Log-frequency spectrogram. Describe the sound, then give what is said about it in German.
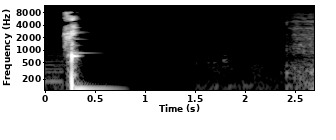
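A cork pops out of a bottle of Chilean Montes Alpha wine with a single short, sharp pop and a brief ringing tone, then near silence before a faint rustle at the end. “Ilju entkorkte eine Flasche Wein. Es war ein Montes Alfa, ein erstklassiger chilenischer Wein.”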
